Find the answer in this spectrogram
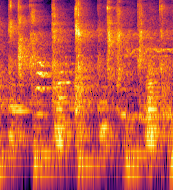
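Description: Tap shoes striking a stage floor in a quick, uneven run of taps over live band music.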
